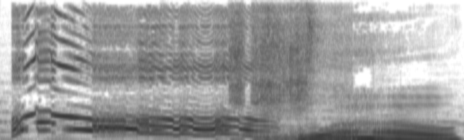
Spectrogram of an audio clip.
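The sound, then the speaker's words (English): A woman imitates a chicken with loud, drawn-out squawking clucks whose pitch wavers and slides, filling the few seconds with no other talk. “which forces her to think she's an animal. Uh-uh. In this case, a chicken.”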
